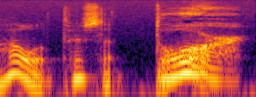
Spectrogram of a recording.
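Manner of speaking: high, mildly surprised realisation; retold discovery. Officer recounts spotting a door mid-chase, mildly surprised.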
